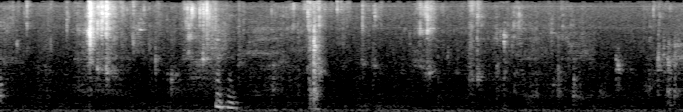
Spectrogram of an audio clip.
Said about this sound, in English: I can hear you crunching on those crisps.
